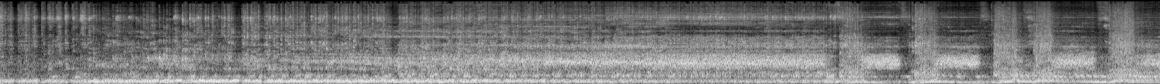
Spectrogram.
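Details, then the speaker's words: Truck after injector install, first start: it catches and settles into a loud harsh steady run, then barks through sharp blips, a V8 with no exhaust fitted. "Too loud. Too loud? Well, we'll have to put an exhaust on it, baby, but damn. That sounded good."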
